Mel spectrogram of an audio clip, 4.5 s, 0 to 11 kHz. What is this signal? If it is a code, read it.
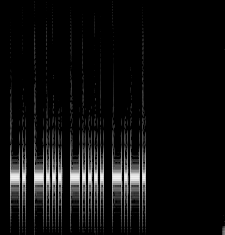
Morse code, heard as a keyed tone, about 20 wpm, 700 Hz. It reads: NB6C
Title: USA Callsign DE Callsign - 4 Characters - 20wpm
